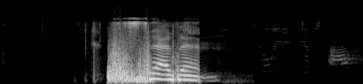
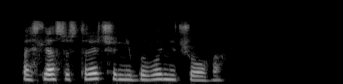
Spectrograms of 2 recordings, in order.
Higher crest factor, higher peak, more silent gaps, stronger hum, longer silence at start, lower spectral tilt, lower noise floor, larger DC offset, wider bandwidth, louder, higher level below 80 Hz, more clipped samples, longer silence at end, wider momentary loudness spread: second, 14 dB vs 20 dB; first, 0 dBFS vs -12 dBFS; neither; neither; first, 1.05 s vs 0.25 s; first, -5 dB/octave vs -3 dB/octave; second, -70 dBFS vs under -90 dBFS; neither; first, 9.6 kHz vs 8.4 kHz; first, -12 LUFS vs -29 LUFS; first, -48 dBFS vs -78 dBFS; neither; first, 1.5 s vs 1.2 s; first, 10 LU vs 7 LU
